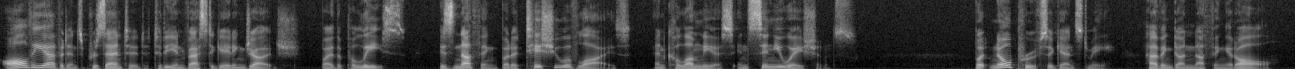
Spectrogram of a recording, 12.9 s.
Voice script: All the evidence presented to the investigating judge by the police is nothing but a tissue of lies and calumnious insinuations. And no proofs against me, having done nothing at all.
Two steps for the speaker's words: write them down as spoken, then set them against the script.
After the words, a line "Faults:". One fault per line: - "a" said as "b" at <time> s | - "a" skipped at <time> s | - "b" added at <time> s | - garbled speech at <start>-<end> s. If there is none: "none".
All the evidence presented to the investigating judge by the police is nothing but a tissue of lies and calumnious insinuations. But no proofs against me, having done nothing at all.
Faults:
- "And" said as "But" at 9.8 s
